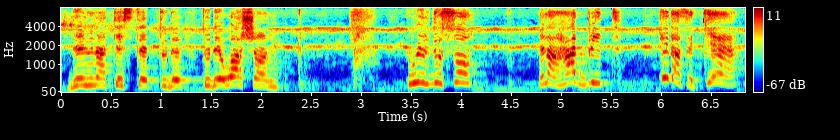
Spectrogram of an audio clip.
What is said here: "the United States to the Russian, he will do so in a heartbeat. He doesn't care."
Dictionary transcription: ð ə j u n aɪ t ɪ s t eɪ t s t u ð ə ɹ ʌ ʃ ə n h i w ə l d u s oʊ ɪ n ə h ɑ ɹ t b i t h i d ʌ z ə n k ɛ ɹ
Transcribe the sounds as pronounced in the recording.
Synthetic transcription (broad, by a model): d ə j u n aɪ t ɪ s t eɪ t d t u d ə w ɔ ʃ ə n h i w ə l d u s oʊ ɪ n ə h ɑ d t b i t h i d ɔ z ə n k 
